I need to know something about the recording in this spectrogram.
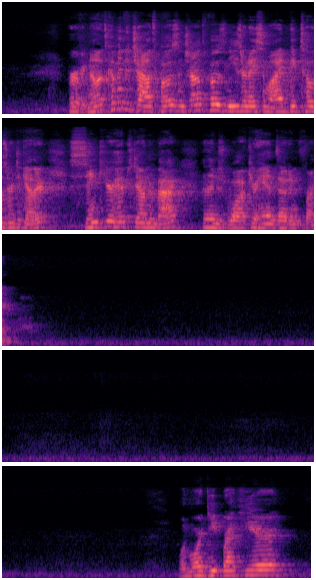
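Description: A man speaks calmly and clearly, close to a microphone, giving instructions.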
